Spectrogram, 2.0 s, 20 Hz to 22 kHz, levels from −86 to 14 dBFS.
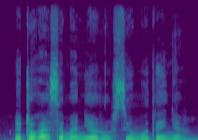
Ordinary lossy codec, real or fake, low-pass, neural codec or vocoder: none; real; none; none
